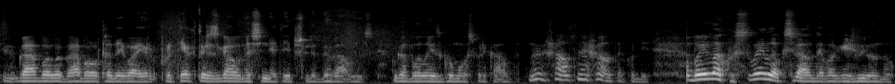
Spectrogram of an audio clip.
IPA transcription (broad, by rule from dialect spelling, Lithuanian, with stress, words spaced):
ɪr ˈɡɑːbɐlˠɐ ˈɡɑːbɐlˠɐ tɐˈdɐ ˈʋɐ ɪr proːˈtʲeːktoːrʲɪs ˈɡɐʊnɐsʲɪ nʲɛ ˈtʲɛɪp sʲlʲɪˈdʊ ˈɡɐʊnɐsʲ ɡɐbɐˈlˠɐɪs ɡʊˈmoːs pʲrʲɪˈkɐlˠdɐ ˈnʊ ɪr ˈʃɐlˠt nʲɛˈʃɐlˠtɐ ˈkʊr dʲeːs ˈʋɐɪlˠɐkʊs ˈʋɐɪlˠɐks ˈʋʲɛlˠdɐʋɐ ɡʲɪ ɪʃ ʋʲiːlˠˈnuː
